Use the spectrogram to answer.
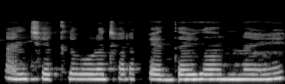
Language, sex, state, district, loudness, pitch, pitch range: Telugu, female, Telangana, Karimnagar, -17 LUFS, 240 Hz, 230-245 Hz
